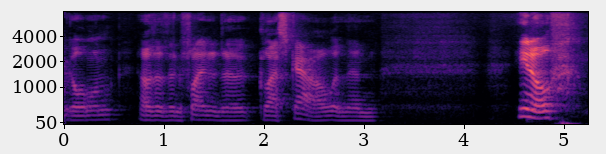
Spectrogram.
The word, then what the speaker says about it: Glasgow: It's not Glasgow, it's Glasgow, if I'm saying it right. Just like it's not Belfast, it's Belfast.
